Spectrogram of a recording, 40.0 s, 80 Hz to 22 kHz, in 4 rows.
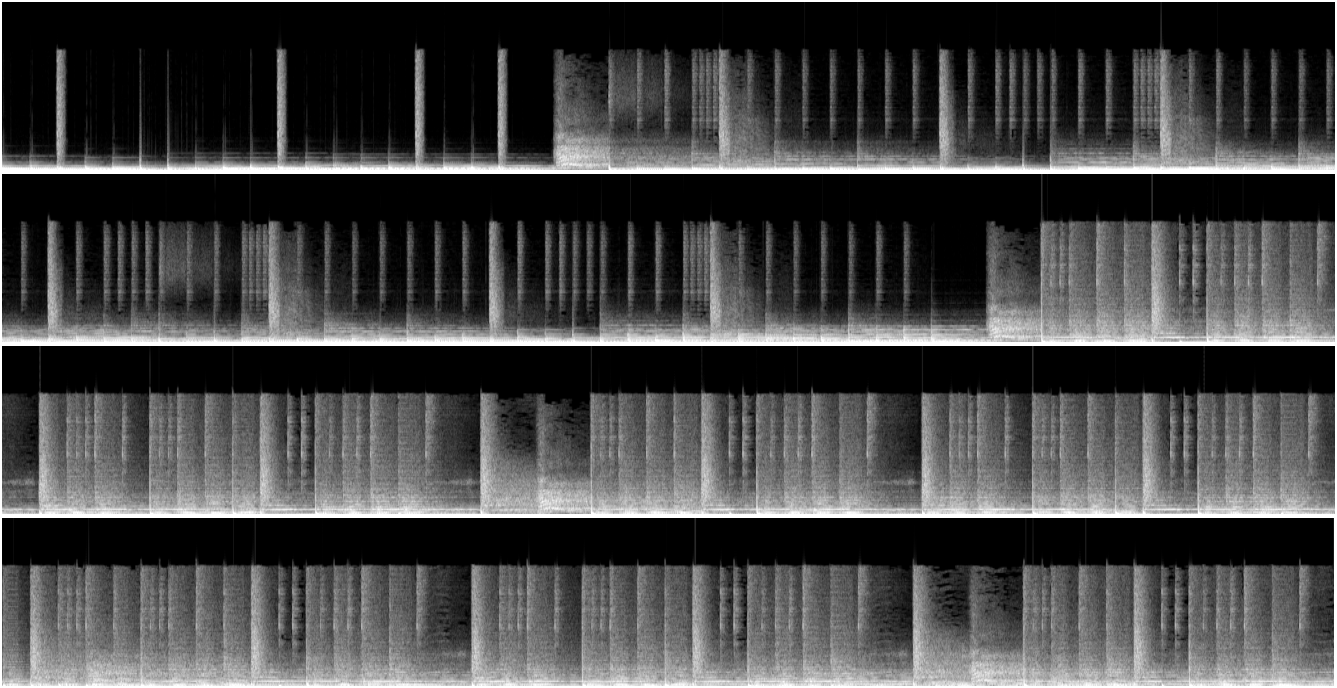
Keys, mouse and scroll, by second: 21.6-24.3 drag, 25.6 right click, 26.5-39.9 drag.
